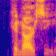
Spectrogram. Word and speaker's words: Canarsie: Well, as we wrap things up, there's one conversation when you started, did I say Carnesi? Did I say it right? – Canarsie. – Now you make me think. Canarsie, sorry.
